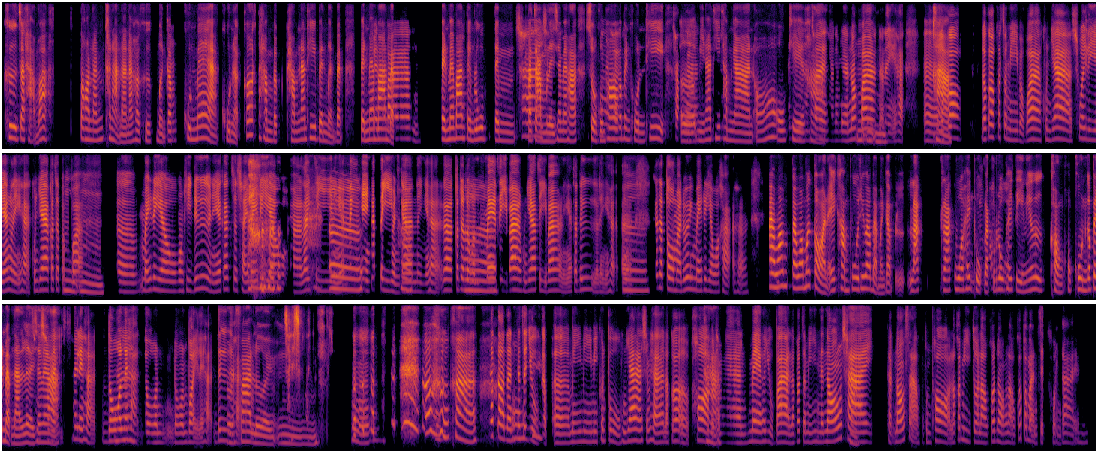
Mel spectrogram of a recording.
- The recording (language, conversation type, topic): Thai, podcast, คุณเติบโตมาในครอบครัวแบบไหน?
- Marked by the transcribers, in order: chuckle; unintelligible speech; laughing while speaking: "ใช่ ๆ"; unintelligible speech; laugh; laughing while speaking: "เออ"; tapping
